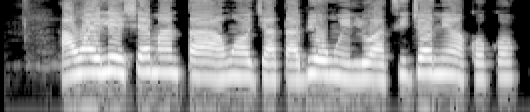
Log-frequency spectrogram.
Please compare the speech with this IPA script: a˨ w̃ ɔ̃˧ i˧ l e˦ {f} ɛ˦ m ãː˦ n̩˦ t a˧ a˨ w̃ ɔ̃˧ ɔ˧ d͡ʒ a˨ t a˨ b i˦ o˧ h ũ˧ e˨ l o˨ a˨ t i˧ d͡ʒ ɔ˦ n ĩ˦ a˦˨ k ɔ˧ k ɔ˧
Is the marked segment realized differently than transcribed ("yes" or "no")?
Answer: yes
